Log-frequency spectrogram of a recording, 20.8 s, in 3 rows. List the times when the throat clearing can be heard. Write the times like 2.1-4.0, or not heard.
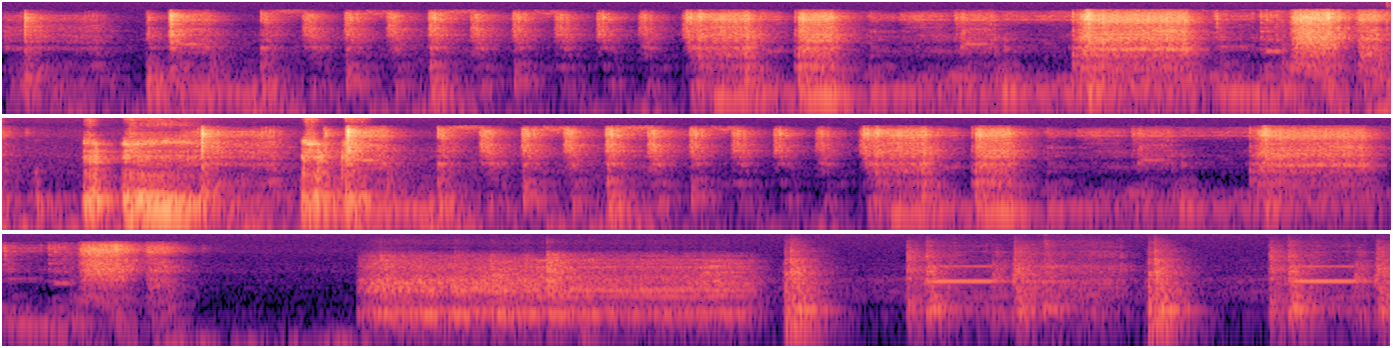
7.1-8.8.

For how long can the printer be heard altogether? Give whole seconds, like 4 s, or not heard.
21 s.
